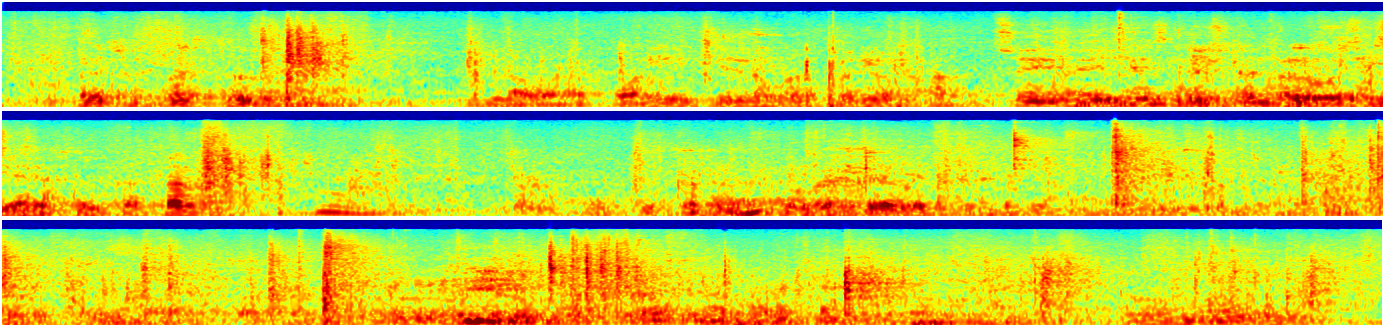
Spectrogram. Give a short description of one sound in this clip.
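Papers rustle and shuffle on a table.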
